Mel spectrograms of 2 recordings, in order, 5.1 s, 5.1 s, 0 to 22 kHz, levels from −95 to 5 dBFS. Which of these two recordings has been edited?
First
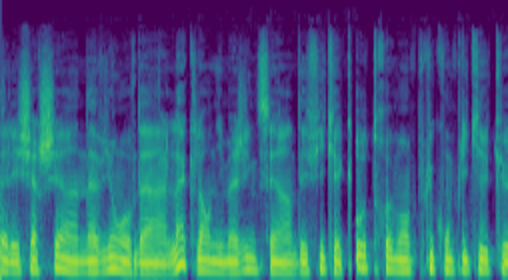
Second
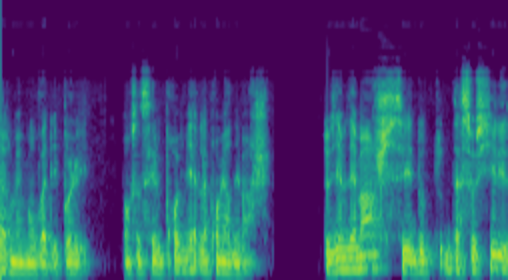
first; 2 cuts; at 1.3 s, 3.5 s

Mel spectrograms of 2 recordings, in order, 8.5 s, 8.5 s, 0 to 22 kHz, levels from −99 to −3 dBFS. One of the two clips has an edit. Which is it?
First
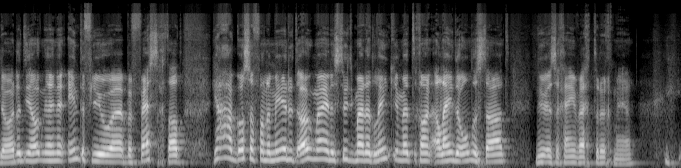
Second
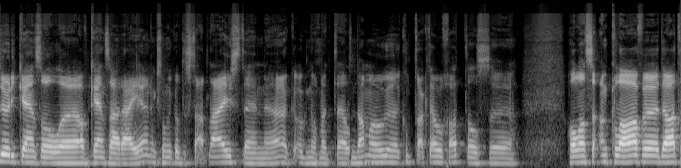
second; 2 cuts; at 1.1 s, 4.4 s

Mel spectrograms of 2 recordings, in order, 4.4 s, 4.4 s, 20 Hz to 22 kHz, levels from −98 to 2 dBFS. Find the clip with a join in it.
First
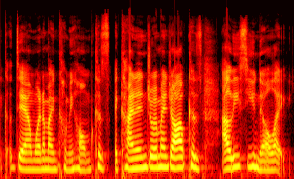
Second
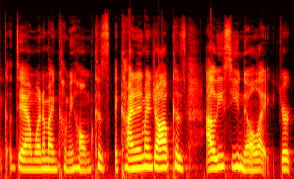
second; 1 cut; at 2.1 s

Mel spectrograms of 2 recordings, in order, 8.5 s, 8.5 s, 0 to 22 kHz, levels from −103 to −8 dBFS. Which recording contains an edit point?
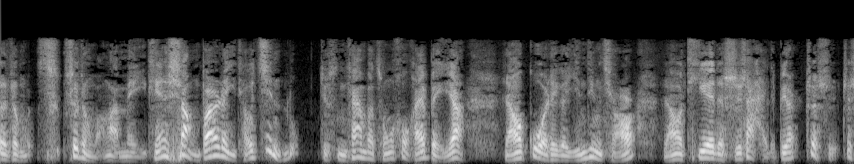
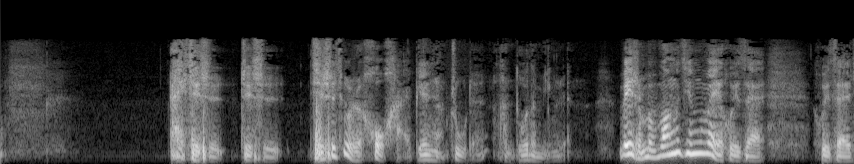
first; 1 cut; at 3.1 s

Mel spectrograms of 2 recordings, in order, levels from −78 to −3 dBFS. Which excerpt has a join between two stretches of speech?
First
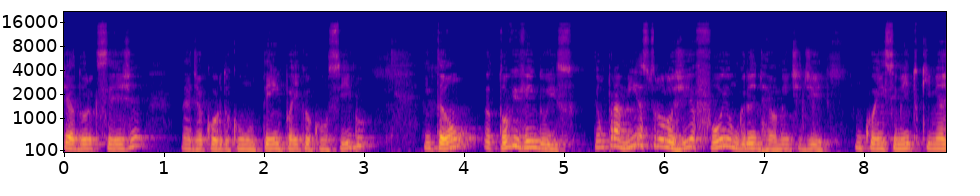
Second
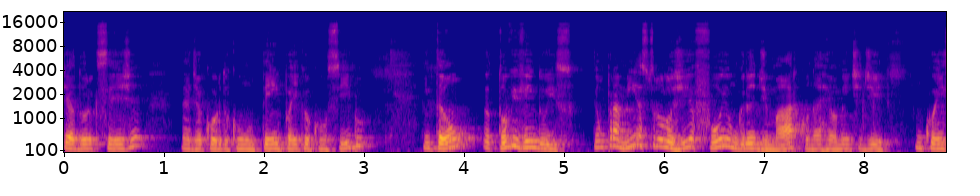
first; 1 cut; at 7.0 s

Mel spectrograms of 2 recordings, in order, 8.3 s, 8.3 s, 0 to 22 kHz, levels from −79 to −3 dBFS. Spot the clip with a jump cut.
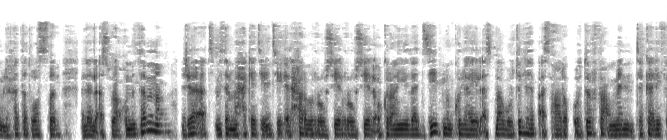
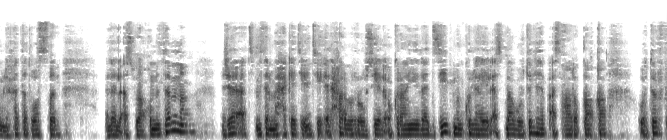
first; 4 cuts; at 1.0 s, 2.2 s, 4.3 s, 7.1 s

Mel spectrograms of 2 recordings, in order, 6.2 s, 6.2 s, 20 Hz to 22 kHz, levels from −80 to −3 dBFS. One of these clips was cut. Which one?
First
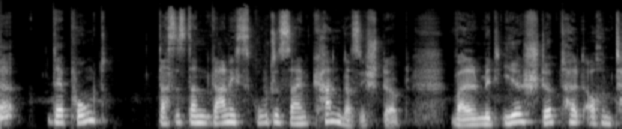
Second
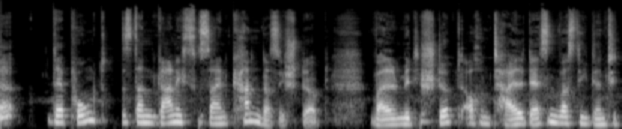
second; 4 cuts; at 1.2 s, 2.0 s, 4.2 s, 4.6 s

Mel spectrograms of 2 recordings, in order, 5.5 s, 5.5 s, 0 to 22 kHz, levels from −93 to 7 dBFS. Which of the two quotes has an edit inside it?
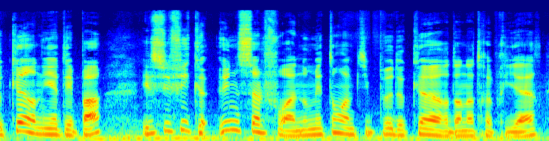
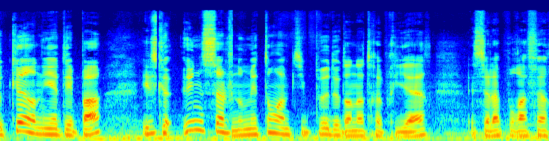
second; 3 cuts; at 1.6 s, 2.3 s, 3.4 s

